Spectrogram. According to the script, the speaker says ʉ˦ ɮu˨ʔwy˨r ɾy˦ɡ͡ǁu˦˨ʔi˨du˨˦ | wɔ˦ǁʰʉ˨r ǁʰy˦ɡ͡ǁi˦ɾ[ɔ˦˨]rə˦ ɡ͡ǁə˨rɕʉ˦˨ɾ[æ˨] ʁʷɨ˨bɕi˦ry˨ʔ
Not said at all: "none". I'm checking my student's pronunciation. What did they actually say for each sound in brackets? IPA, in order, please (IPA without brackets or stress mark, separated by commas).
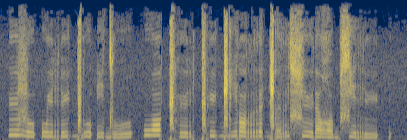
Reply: ɔ˦˨, ə˨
